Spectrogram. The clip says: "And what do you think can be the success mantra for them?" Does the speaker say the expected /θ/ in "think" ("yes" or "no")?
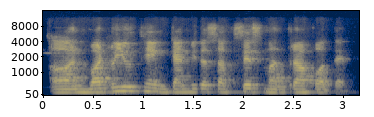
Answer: no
